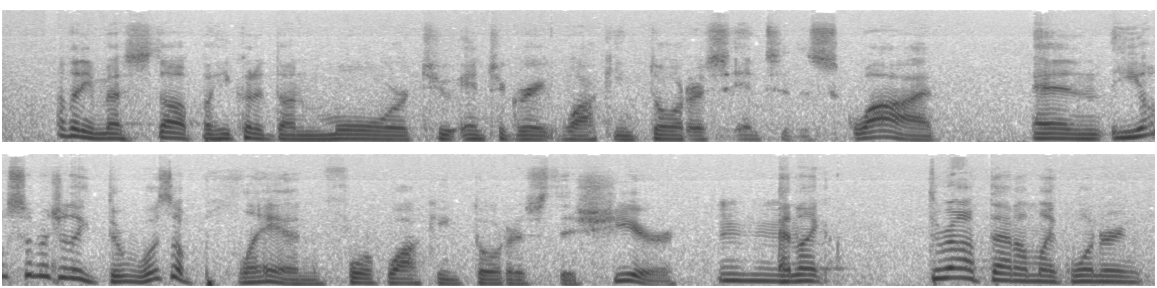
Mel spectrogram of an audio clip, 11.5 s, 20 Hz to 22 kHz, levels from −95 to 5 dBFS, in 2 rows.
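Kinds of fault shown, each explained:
Comfort noise in place of the background: for 220 ms near 10.17 s the room noise turns steady, featureless and about 6 dB quieter, likely from discontinuous transmission. A noise gate would leave silence instead.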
